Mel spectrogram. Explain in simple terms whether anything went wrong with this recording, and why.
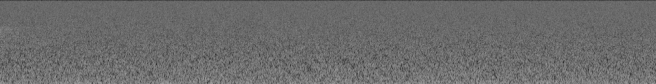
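Listening closely, nothing stood out as having gone wrong with this audio.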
